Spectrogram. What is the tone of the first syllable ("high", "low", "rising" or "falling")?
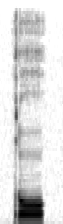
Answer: high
